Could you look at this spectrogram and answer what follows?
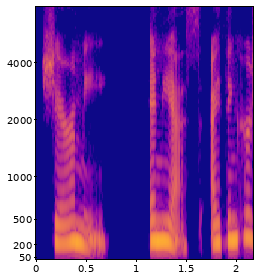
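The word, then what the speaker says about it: Cherami: Ara, her name is pronounced Rose Chami Sherami.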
